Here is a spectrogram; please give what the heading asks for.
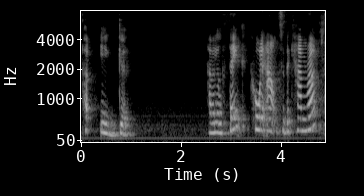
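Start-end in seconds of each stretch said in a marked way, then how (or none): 0.0-1.0 robot voice sounding out each segment. Showing children how to sound out a word: robot talk, sounding out. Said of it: "What word does that sound like?".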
